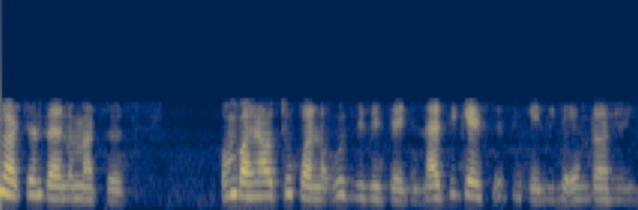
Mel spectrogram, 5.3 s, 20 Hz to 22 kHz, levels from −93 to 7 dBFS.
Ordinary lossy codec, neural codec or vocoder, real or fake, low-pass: none; codec, 16 kHz, 2 kbps, FunCodec, trained on LibriTTS, 25 frames a second; fake; 3.6 kHz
